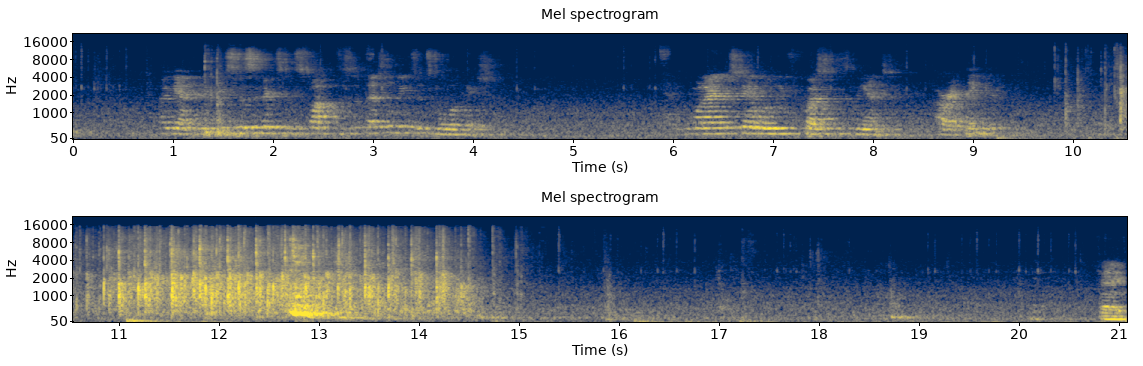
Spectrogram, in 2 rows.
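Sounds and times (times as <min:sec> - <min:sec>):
audience applauding: 0:09.8 - 0:15.4.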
